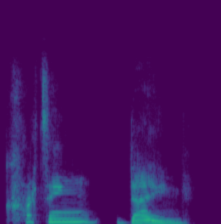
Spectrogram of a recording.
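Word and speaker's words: Krating Daeng: There's another one called Krating Dang. – Well pronounced.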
